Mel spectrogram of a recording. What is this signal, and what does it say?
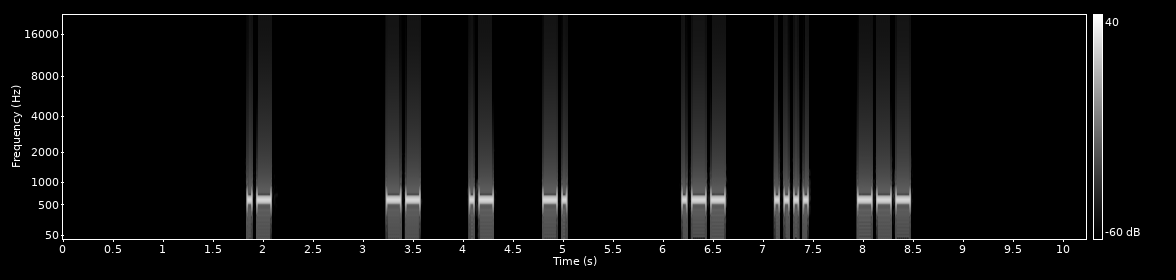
Morse code, heard as a keyed tone, about 25 wpm, spaced as for 13 wpm, 600 Hz. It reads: A MAN WHO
